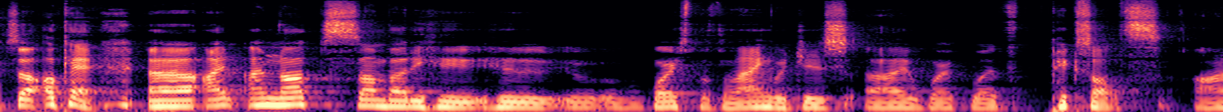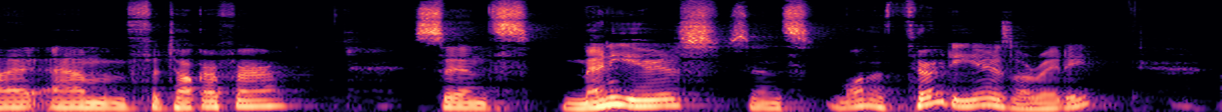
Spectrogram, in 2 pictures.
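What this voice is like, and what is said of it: German accent with American influence. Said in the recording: “as you can probably hear, I'm from Germany. As you also can probably hear, I've been spending some time in the States ... I can only speak the American accent, sort of ... your accent actually sounds very posh ... I have a German accent as well”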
